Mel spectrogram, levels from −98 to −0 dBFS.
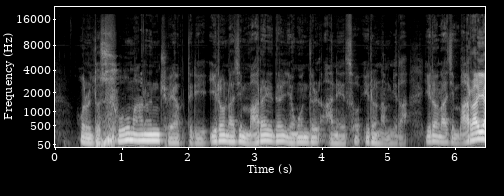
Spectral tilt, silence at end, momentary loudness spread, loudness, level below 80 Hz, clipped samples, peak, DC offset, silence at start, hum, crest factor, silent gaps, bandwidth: -7.5 dB/octave; 0 s; 17 LU; -22 LUFS; -42 dBFS; under 0.1%; 0 dBFS; under 0.1%; 0.4 s; none; 20 dB; none; 12 kHz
